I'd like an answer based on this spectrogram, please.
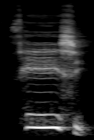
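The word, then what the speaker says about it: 세 시: And because of this siot batchim, and there is a unit si, set changes to sesi.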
